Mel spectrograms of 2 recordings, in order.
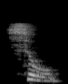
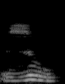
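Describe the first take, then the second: First: The word begins with a sharp ts sound. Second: The word begins with a soft buzzing z sound. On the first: "the Z is not soft in German. It is really sharp" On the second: "different to the English as in zoo"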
